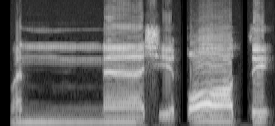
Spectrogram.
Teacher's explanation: پہلا طا جو ہے موٹا ہے، اس کے اوپر مد اصلی بھی ہے، 1 الف کے برابر کھینچنا بھی ہوگا. نون پر، نون مشدد پر گننا بھی ہوگا، اور اس کے اوپر مد اصلی بھی ہے، 1 الف کے برابر بھی کھینچنا بھی ہوگا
